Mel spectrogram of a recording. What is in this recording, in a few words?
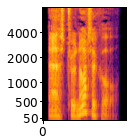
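"astronautical", British English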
